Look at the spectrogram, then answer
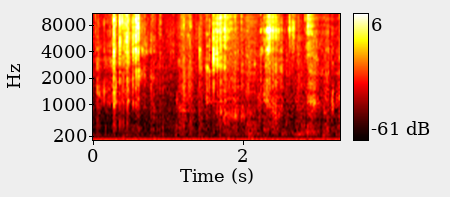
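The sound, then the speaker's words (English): Loud crunching of potato chips being chewed directly into a microphone, a rapid series of crisp bursts repeating irregularly over a low steady hum, with no talking. “And if you can, try to chew directly into the microphone.”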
